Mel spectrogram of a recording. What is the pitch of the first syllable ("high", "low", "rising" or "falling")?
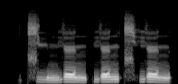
low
